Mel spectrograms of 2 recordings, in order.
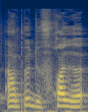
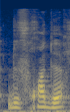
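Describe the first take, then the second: First: "froideur" slurred with the r dropped, like "fwoideu"; lisped froideur. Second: "froideur" said carefully with a clear r and the final r sounded. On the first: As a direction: stumble on "froideur", r lost to the tongue piercing. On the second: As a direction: work hard to get "froideur" right, quietly. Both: Real, not acted. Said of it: "je vais y arriver".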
